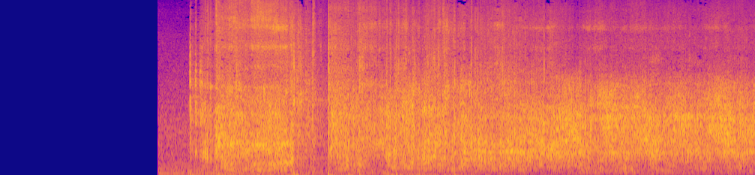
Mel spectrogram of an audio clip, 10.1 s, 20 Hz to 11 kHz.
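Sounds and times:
skateboard wheels rolling on concrete: 0:02.4 - 0:10.0.

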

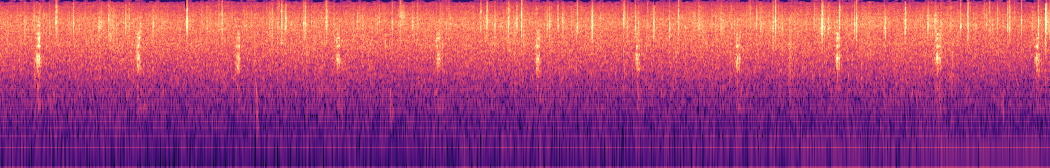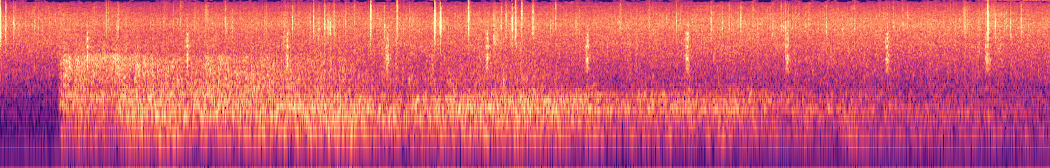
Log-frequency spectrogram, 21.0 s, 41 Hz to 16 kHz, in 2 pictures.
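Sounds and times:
rain falling: 0:00.0 - 0:21.0
thunderclap rumbling: 0:11.1 - 0:21.0.

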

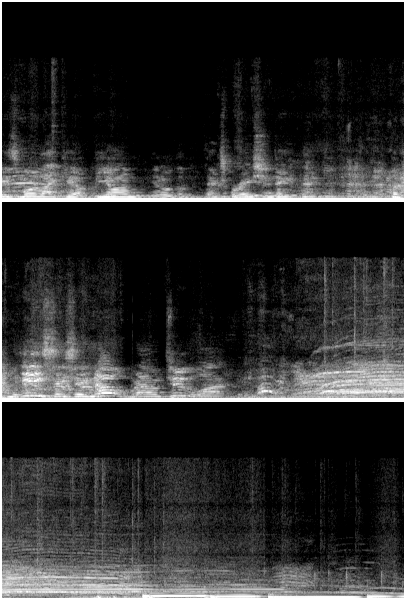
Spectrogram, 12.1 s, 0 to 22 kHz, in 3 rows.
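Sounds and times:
crowd cheering and whooping: 0:06.5 - 0:12.0
electric bass guitar notes: 0:08.9 - 0:12.0.

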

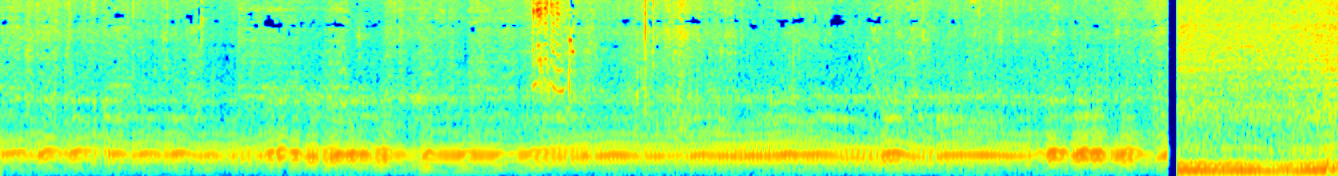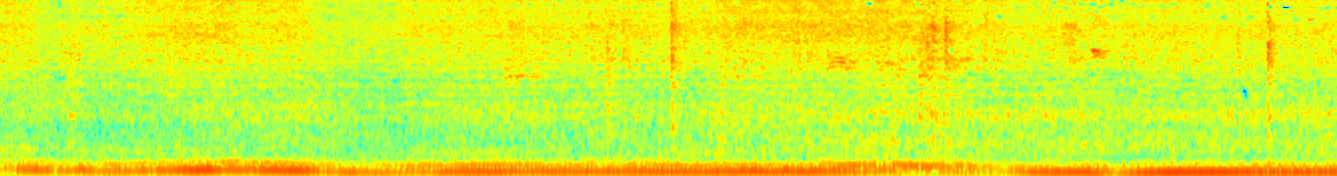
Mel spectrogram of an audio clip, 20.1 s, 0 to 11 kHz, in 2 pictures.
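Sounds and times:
engine running at low revs: 0:00.0 - 0:20.0.

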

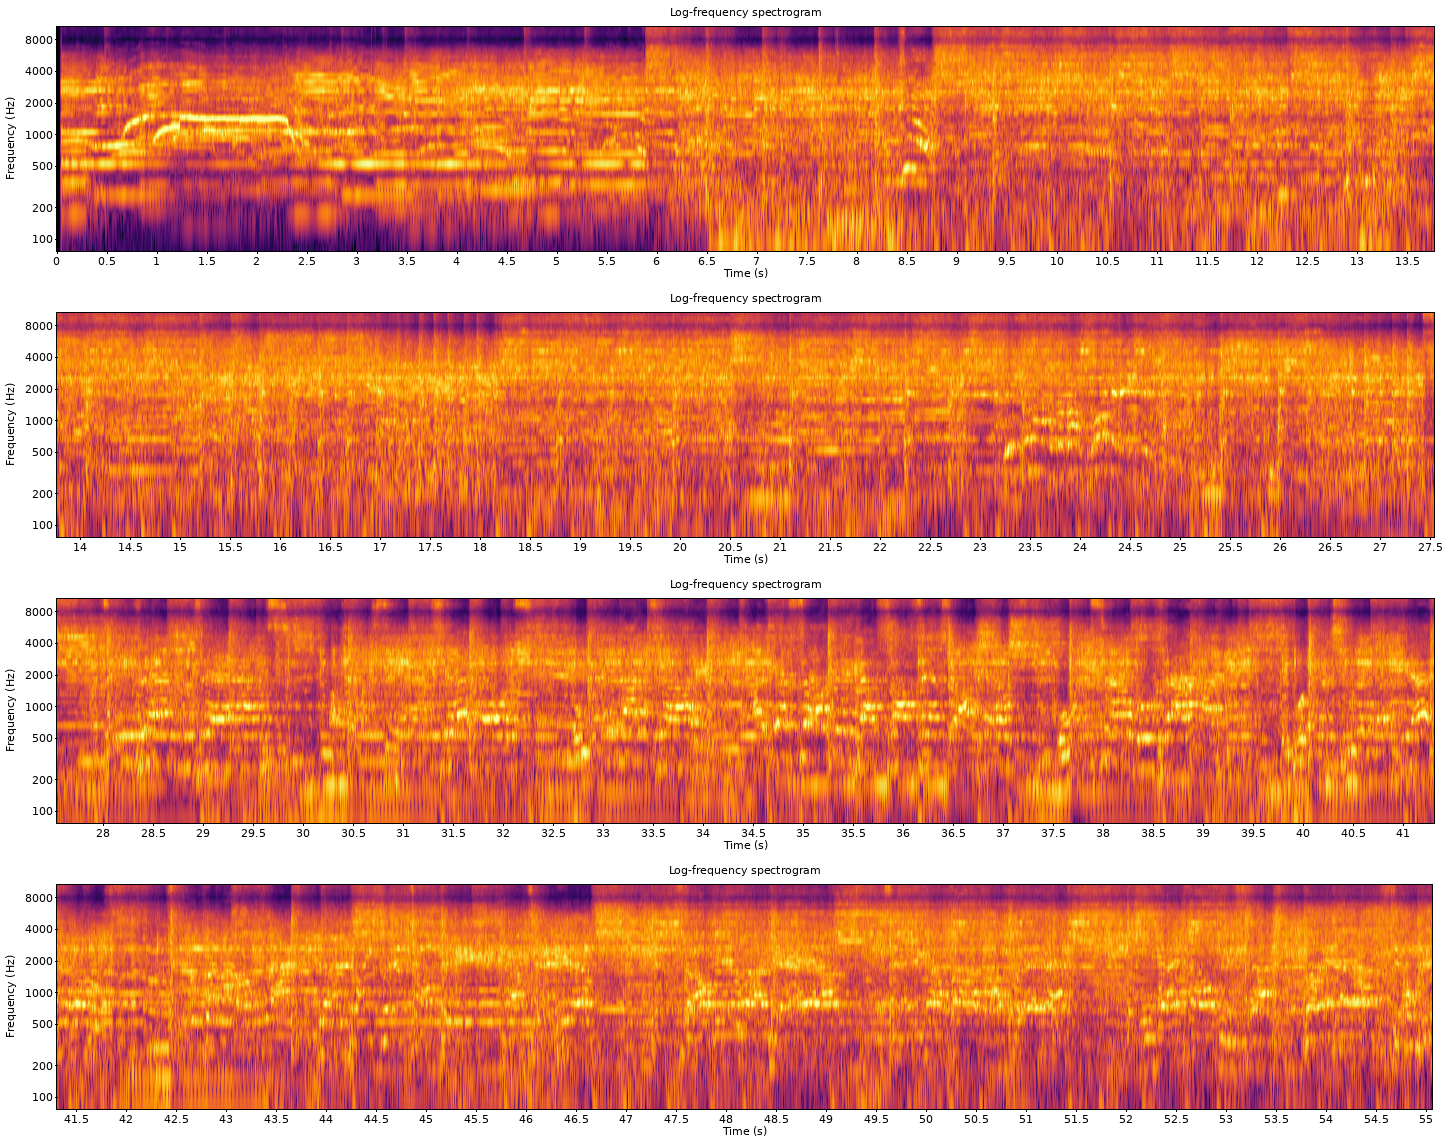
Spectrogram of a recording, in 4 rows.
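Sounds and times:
drum kit: 0:00.0 - 0:55.0
electric guitar: 0:00.0 - 0:55.0
rock band playing loudly: 0:00.0 - 0:55.0
person singing: 0:27.9 - 0:55.0.

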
